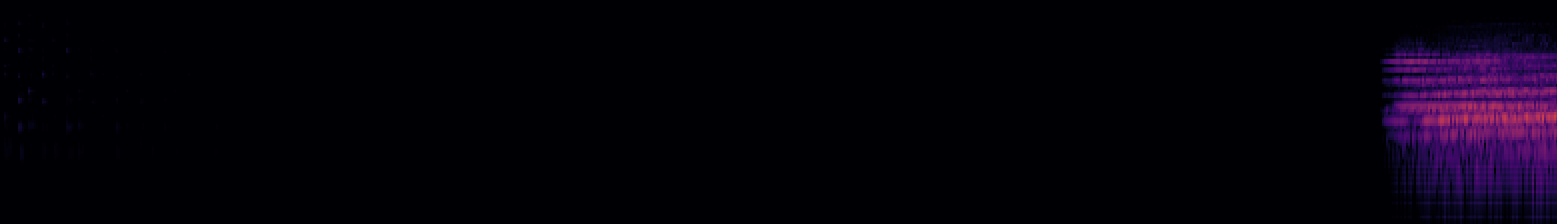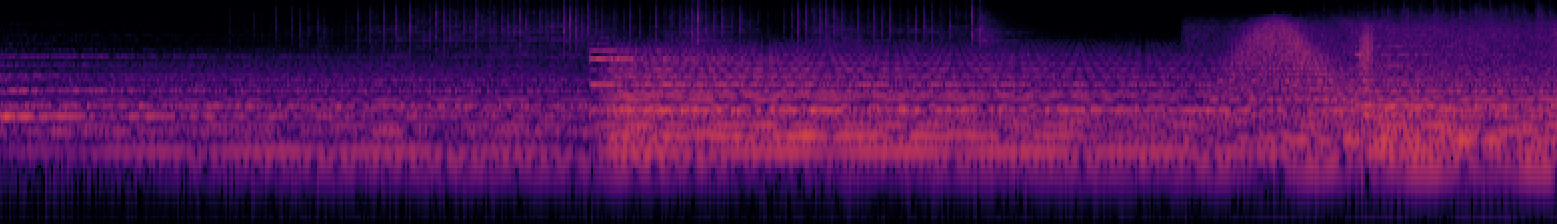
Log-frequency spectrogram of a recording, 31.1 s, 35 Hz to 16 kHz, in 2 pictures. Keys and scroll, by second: 3.1 ], 4.5 [, 4.8 ], 18.4 ], 20.6 4, 23.2 ], 24.1 ], 25.1 4.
